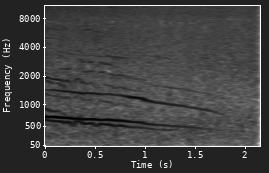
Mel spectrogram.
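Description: Rafters' long drawn-out "wuuuh" whoops, sliding down in pitch and fading out shortly before the end, over the rush of whitewater around the raft.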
